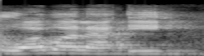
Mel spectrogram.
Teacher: kalau diwakafkan wamalai tetap ya pendek nah ref kalau diwakafkan biasanya karena kita kebiasaan Kalau di ujung-ujung itu kita panjangin ya, seolah-olah semua ayat di Quran itu adalah mad sukun ya.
